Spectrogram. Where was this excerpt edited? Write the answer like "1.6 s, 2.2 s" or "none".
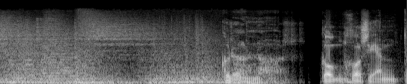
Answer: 1.0 s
